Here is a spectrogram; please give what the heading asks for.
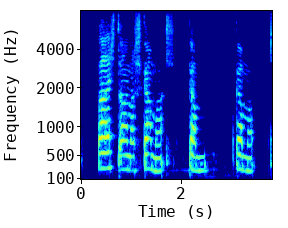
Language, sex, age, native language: Icelandic, male, 9, Icelandic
